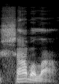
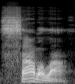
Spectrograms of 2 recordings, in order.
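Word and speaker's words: shibboleth: people were taking up the canaanite pronunciation of the word shabalat which means stream and saying it sabalath instead and the text emphatically states that they were pronouncing the word incorrectly hebrew already has a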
